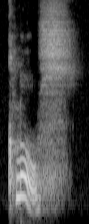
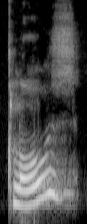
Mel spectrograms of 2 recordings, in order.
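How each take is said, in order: First: The final sound is an s. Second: The final sound is a z. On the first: It means near. "it's an adjective" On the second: It means to shut something. "please close the window"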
